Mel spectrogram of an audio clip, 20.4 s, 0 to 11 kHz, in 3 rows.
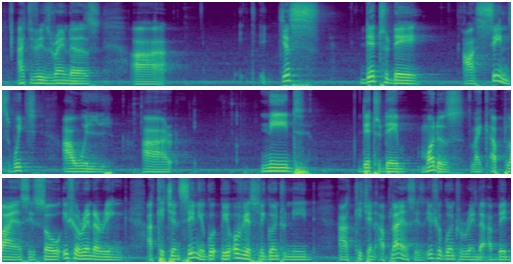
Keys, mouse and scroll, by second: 2.5-4.8 drag, 4.2 g, 5.3 click, 5.5 g, 7.8 `, 8.8 Tab, 9.1 scroll down 1, 9.4 `, 10.2 Tab, 10.3-10.7 scroll up 1, 10.7 `, 15.2-18.3 drag, 18.3 g, 20.0 alt+a, 20.2 `.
